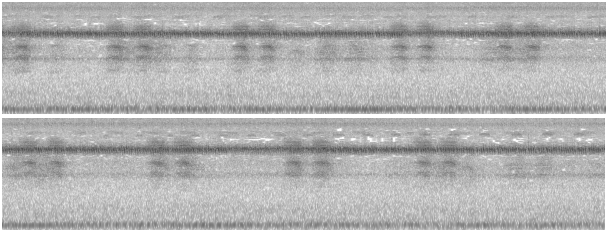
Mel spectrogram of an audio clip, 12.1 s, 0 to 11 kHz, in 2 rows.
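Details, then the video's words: Common true katydids singing at night in an Eastern U.S. deciduous forest in the Ozarks, recorded 28 July 2013: raspy pulsed bursts of two to three beats repeating about every second, over a steady high insect drone and a low hum. "Half Moon and Common True Katydids"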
